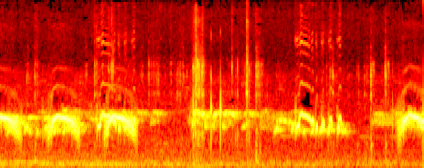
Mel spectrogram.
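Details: Local Zebra dove giving loud calls meant to provoke a reply: three rounded arched coos, then a stuttering series of quick staccato notes, ending with another arched coo.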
